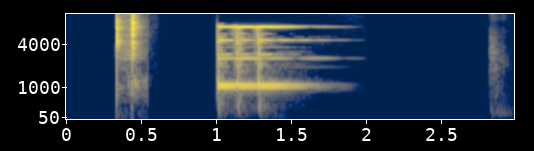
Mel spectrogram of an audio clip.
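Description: A small bell chimes and rings out.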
